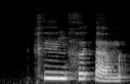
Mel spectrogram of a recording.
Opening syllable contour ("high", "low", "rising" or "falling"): high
